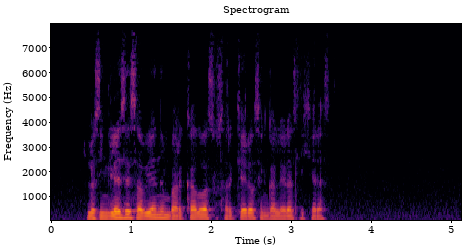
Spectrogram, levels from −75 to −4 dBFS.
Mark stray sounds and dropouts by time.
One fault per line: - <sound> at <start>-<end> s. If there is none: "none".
none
